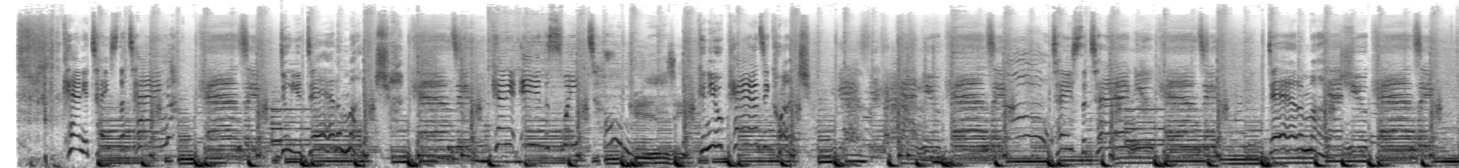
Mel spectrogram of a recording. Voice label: Radio Spot; KANZI® Apples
